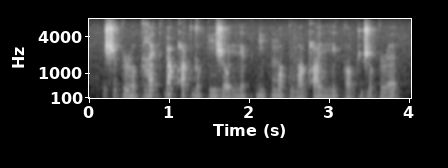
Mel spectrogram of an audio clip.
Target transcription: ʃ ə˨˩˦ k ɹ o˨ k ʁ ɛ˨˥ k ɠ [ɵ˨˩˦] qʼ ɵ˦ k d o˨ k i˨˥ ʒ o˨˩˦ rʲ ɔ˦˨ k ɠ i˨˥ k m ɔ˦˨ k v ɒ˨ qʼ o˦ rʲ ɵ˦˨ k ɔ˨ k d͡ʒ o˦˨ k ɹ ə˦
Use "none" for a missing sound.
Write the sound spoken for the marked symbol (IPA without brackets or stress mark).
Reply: ɵ˦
